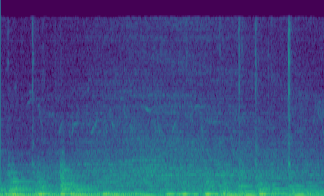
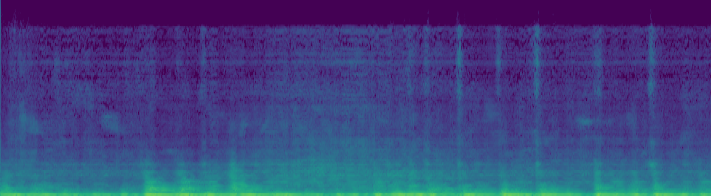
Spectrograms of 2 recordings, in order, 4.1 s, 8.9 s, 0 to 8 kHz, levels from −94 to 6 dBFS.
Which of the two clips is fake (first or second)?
second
